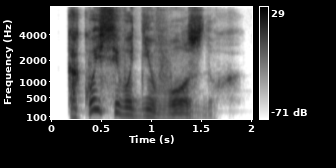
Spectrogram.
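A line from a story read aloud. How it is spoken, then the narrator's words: Heartfelt tone. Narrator (Russian): сказала Майя проникновенным тоном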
